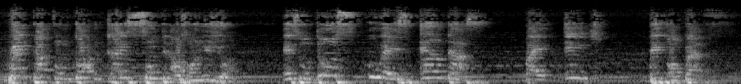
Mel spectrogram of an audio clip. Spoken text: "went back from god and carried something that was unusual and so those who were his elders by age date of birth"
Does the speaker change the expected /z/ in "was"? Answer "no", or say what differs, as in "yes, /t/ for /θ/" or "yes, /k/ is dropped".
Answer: yes, /s/ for /z/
